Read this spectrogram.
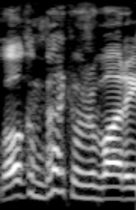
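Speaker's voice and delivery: voice breaking and cracking, pitched high. Opening a new video and welcoming everybody back, voice cracking. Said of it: "That was a ridiculous voice crack".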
